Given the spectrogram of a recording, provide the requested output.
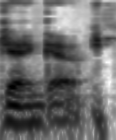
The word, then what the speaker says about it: Django: Yeah, I figured that was a joke, but then I realized there was another character named Django. – Well, this one is with a D. The D is silent.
